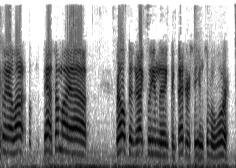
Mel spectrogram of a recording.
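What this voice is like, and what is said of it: Southern US accent. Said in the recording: “With a southern accent ... With a southern accent, yeah.”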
